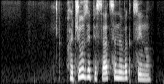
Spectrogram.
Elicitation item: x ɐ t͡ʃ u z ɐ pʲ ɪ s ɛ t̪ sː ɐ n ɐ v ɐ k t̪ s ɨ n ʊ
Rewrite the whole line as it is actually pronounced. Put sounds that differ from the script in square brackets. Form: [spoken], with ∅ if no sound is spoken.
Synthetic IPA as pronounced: x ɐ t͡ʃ u z ɐ pʲ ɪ s [a] t̪ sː ɐ n ɐ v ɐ k t̪ s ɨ n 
